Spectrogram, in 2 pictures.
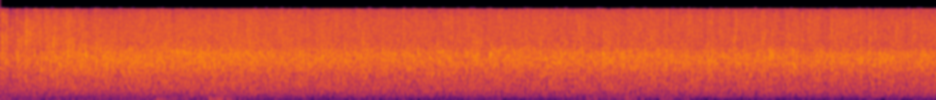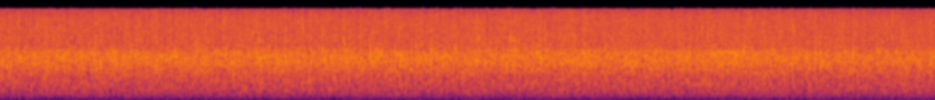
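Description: Seated audience applauding: the clapping breaks out suddenly and keeps up at a steady level.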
